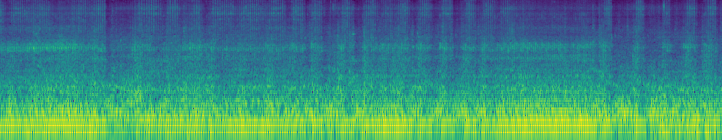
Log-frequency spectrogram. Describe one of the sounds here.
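A tractor engine rumbles steadily up close.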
